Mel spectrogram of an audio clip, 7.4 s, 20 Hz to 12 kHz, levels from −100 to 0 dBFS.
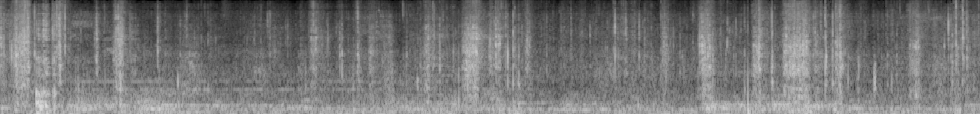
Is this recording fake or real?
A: real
